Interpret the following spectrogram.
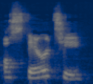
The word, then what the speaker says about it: austerity: and so on Russians have faced years of austerity after communism's fault if it's too hard we'll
